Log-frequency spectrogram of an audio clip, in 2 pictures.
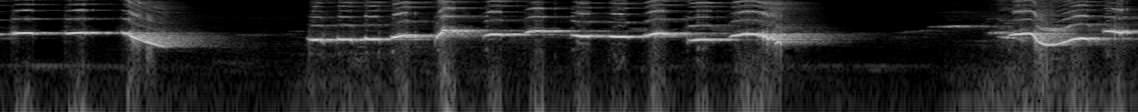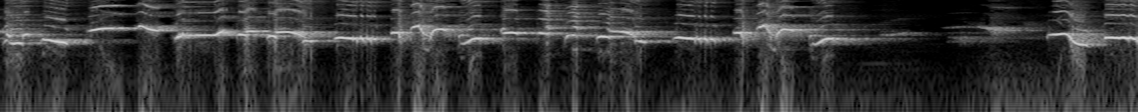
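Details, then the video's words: Oriental magpie-robin song meant to rouse rival magpie-robins to fight: clear whistled phrases separated by pauses, then a long, dense passage of varied whistles, slurs and chattering notes. "SUARA BURUNG kacer gacor NGEPLONG TARUNG konslet ini paling AMPUH buat PANCINGAN KACER agar EMOSI"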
